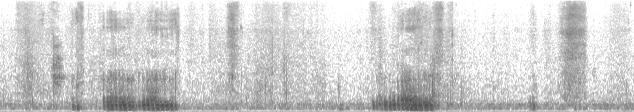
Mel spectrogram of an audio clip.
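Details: Memzy the dog, playful after rousing its owner, makes two rumbling growl-moans under a second long, spaced about three seconds apart, with light tapping between.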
